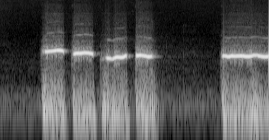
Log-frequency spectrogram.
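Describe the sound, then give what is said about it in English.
A person whistles a tune: four short, clear notes at a steady mid-high pitch in quick succession, a brief pause, then one longer held note, alone without talk. “he starts whistling and it goes”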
